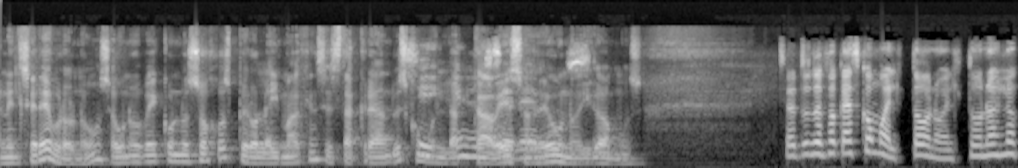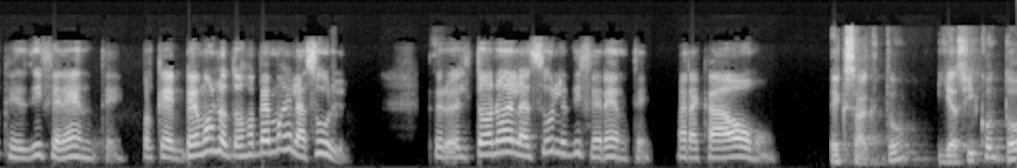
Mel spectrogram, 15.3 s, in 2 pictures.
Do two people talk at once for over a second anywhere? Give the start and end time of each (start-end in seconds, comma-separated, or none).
3.0-4.7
